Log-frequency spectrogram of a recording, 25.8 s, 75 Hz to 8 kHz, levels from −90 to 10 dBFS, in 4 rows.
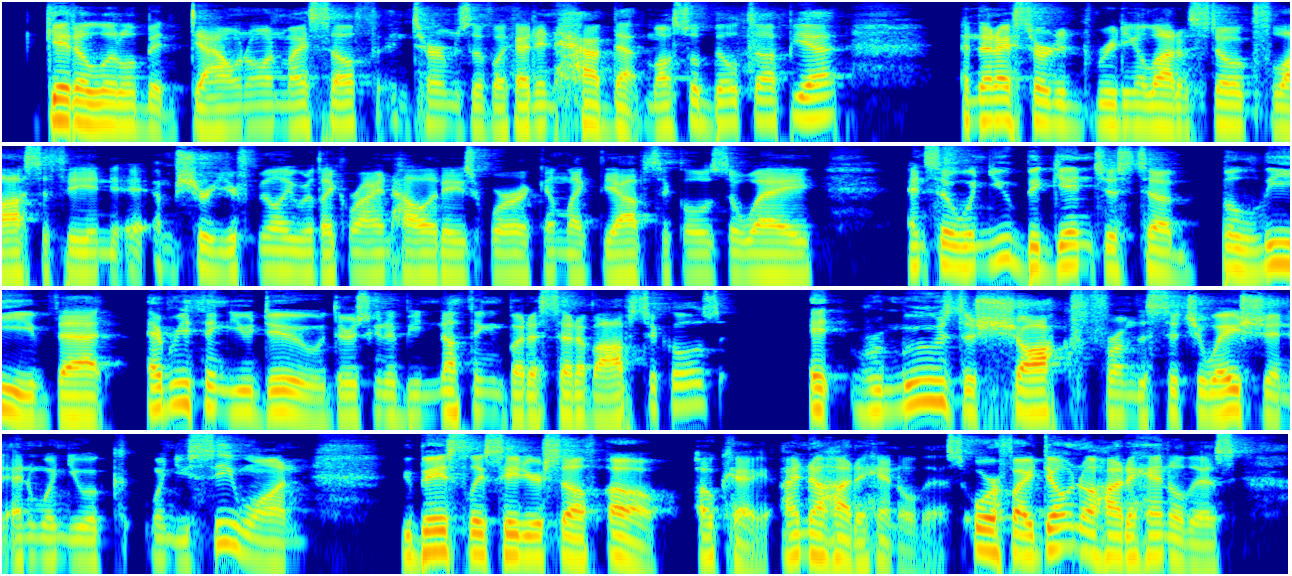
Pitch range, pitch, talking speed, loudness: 120-145 Hz, 130 Hz, 240 wpm, -23 LUFS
